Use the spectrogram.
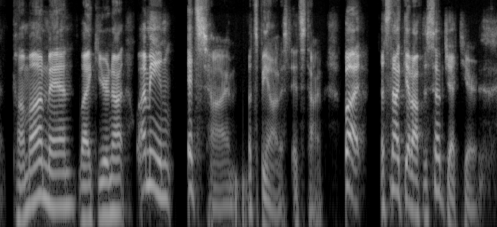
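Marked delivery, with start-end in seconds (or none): none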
